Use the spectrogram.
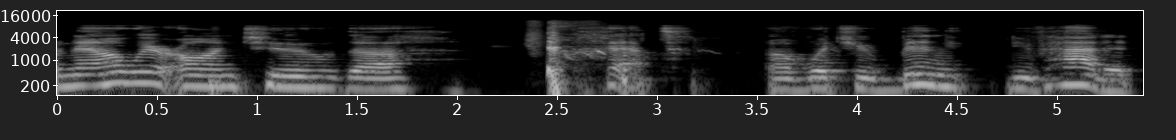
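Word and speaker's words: חית: not always easy, but the CH is the sound, or the H with the dot, it's the ch. It's a guttural sound. So it's chet. And we're going over this again, as he says, a letter revisited, because chet is in a lot of words. And so it's that ch, that guttural ch sound.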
